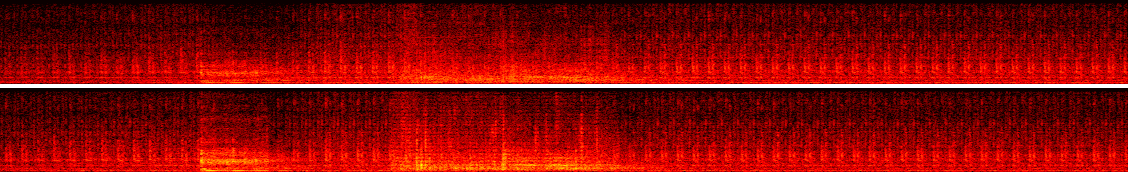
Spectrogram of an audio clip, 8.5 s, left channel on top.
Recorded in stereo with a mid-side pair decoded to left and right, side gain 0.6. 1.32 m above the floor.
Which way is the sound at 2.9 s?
50° right.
